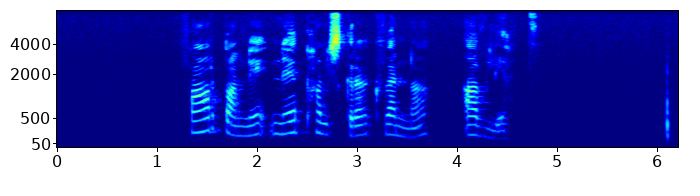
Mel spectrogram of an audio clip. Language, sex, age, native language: Icelandic, female, 50-59, Icelandic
